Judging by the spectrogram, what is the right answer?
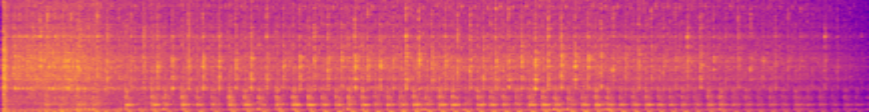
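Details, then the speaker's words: Old Suzuki Smash motorcycle, owner complaint of very rough engine: coarse hard pulsing about four beats a second with clattery edge at idle, dying away; damage likely severe, worn crankshaft bearings. "Oke, dengarkan baik-baik, bro. Suaranya sangat kasar. Dan kerusakannya kemungkinan cukup parah, bro."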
